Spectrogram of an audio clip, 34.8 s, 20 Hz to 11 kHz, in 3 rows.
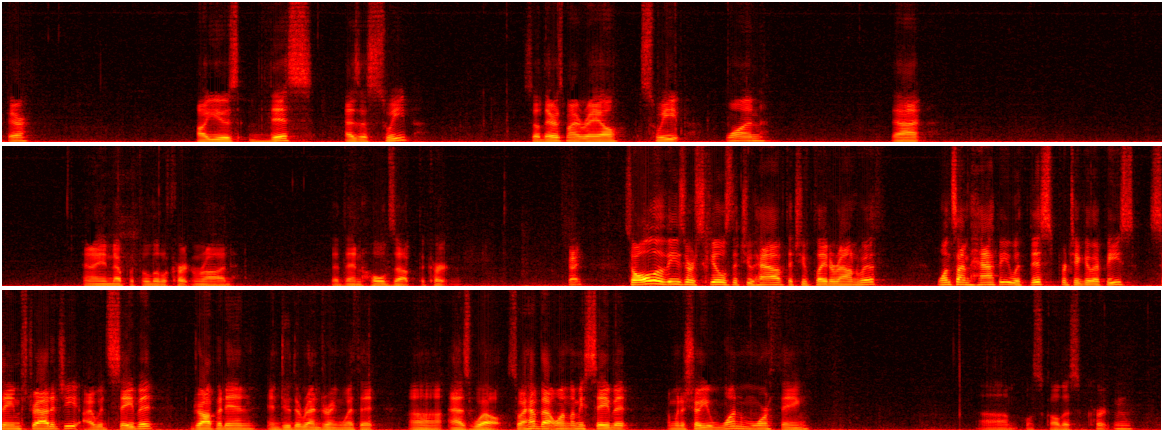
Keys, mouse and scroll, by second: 0.6 click, 1.1-2.1 scroll, 3.2 click, 4.9 Escape, 5.6 click, 6.4-7.2 typing, 8.6 click, 9.4 Return, 9.9 Return, 11.4 click, 12.0-13.0 scroll, 13.2 right click, 14.0-14.6 scroll, 14.6 click, 15.2-16.4 scroll, 19.0 click, 19.2 click, 19.7-20.3 scroll, 20.3 scroll, 21.3 scroll, 22.5 right click, 29.4 click, 30.9 click, 33.7 click, 34.7 click.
